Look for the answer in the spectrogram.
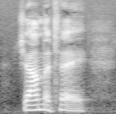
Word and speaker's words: Giammattei: Giammattei.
